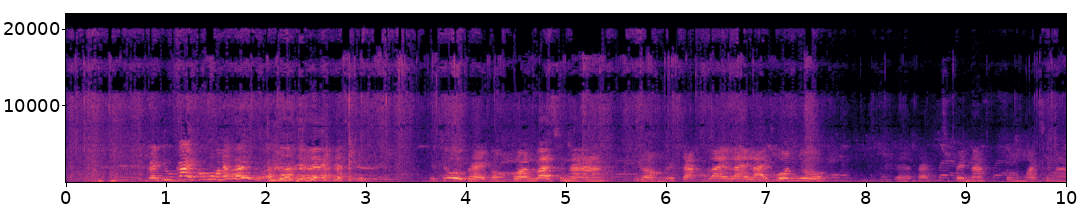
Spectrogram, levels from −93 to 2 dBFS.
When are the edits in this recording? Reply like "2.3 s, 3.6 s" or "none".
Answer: none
